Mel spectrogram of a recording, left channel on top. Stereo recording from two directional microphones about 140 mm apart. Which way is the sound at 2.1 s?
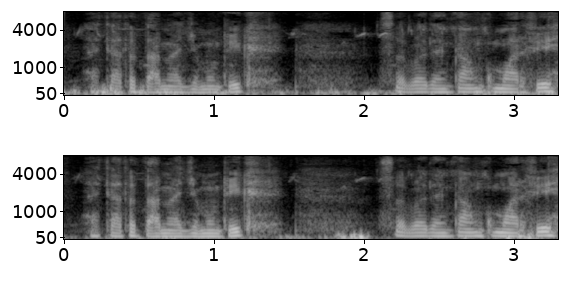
30° right (ahead or behind).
